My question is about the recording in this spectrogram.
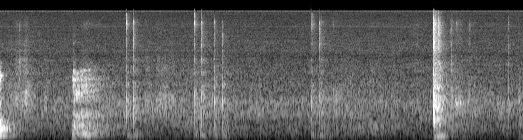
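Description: Typing on a computer keyboard: a handful of scattered key clicks, with one louder keystroke near the end.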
